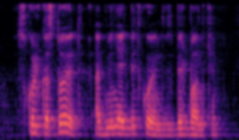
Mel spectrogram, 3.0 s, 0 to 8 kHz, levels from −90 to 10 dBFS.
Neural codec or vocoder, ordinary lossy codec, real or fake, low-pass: none; AAC, 48 kbps; real; 7.2 kHz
